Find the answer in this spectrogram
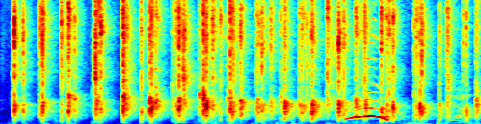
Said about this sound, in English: Can we add in like an applause effect? Let everybody clap.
